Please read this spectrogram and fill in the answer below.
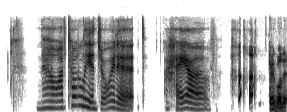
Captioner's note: chuckles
